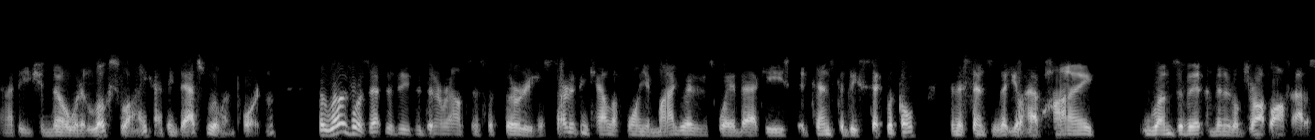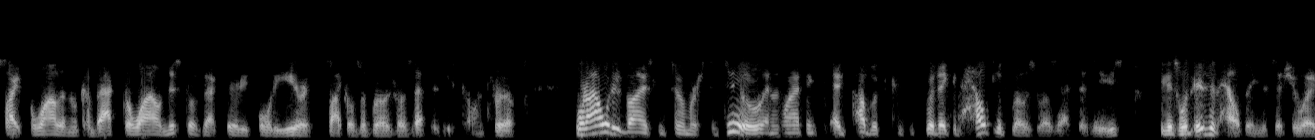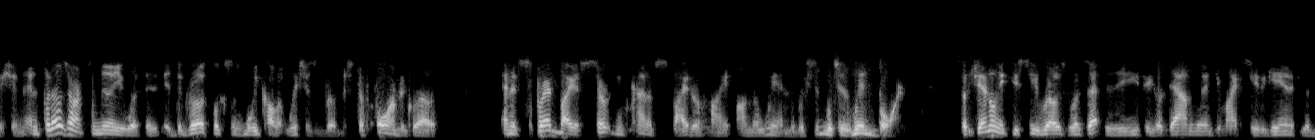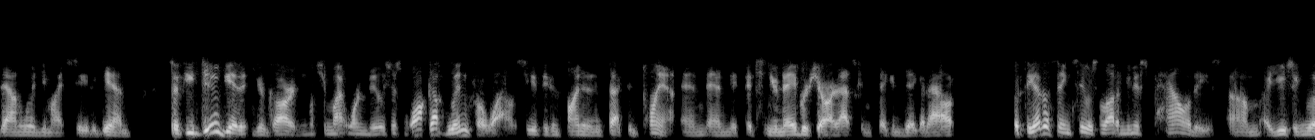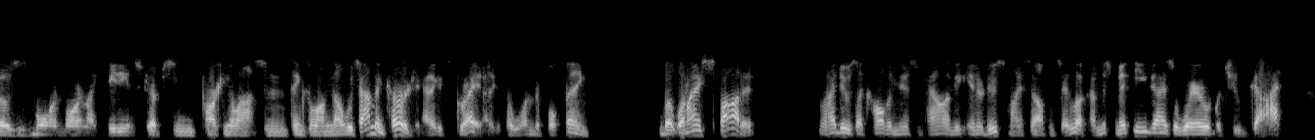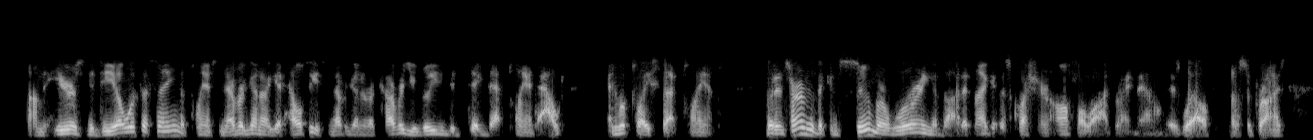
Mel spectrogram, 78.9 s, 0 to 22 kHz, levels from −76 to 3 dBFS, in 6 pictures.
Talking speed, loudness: 260 wpm, -21 LUFS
